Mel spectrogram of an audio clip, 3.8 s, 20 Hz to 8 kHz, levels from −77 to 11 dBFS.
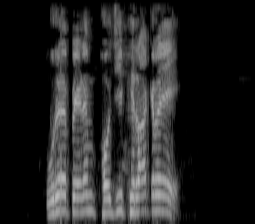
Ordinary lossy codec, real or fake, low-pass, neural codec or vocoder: AAC, 32 kbps; real; 7.2 kHz; none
